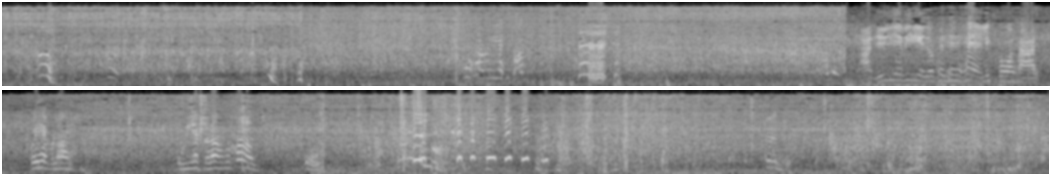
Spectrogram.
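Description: A fountain splashes and gushes steadily.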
